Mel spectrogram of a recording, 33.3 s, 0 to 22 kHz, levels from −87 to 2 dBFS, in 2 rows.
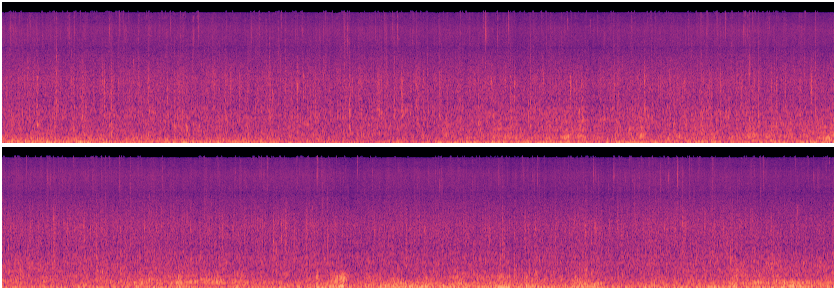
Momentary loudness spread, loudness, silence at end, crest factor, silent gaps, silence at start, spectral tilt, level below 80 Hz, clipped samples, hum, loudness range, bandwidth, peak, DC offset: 3 LU; -24 LUFS; 0 s; 20 dB; none; 0 s; -4 dB/octave; -26 dBFS; under 0.1%; none; 2 LU; 17 kHz; -4 dBFS; under 0.1%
